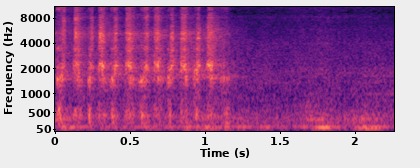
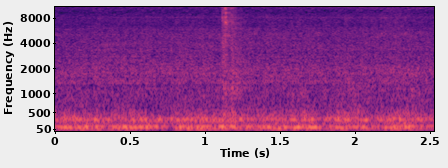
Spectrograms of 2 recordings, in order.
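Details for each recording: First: Corsair AIO radiator fan on a PC, clicking and thunking: rapid rough ticking about eight knocks a second chopping through fan noise, like a helicopter, then cutting out; bad fan bearing, fan to be replaced. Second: Corsair AIO radiator fan (possibly H140) on a PC, previously sounding awful, now running: steady even low hum with no rattle, scrape or ticking; sounds just fine.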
